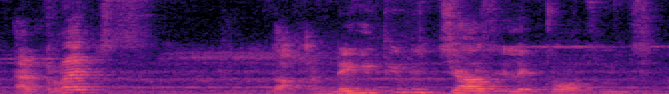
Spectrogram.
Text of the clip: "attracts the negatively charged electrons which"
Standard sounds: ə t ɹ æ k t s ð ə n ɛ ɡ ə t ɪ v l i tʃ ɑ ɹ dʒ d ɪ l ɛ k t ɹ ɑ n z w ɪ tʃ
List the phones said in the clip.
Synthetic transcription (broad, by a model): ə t ɹ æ k t s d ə n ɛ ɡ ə t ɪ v i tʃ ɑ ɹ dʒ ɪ l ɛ k t ɹ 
